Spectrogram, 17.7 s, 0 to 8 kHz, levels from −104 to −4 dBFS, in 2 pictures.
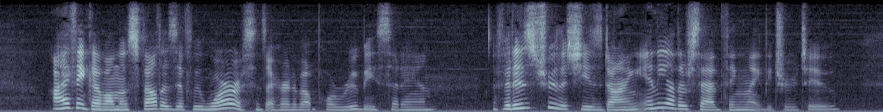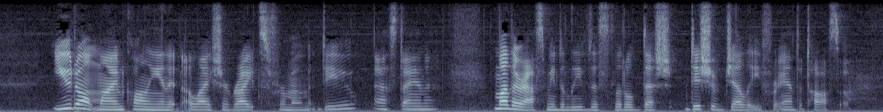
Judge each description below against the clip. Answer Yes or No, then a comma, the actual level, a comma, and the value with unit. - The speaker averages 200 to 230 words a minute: Yes, fast, 205 wpm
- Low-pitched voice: No, high, 200 Hz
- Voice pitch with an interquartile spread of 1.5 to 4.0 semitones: Yes, average, 3.4 semitones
